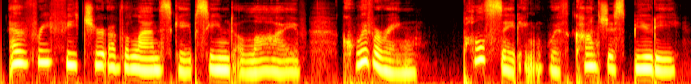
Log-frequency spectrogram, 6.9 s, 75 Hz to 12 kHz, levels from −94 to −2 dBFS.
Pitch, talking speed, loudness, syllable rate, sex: 195 Hz, 105 wpm, -18 LUFS, 4.6 syllables/s, female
